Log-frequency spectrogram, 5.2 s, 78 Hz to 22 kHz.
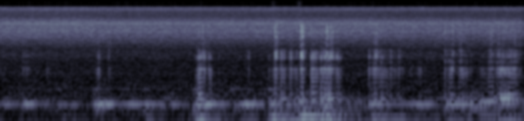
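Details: Home theater 5.1 subwoofer after fix for humming at power-on: capacitor (25V, 1000µF suggested) added on the plus wire to the subwoofer; deep bass thumps in uneven bursts with no strong constant hum drone.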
